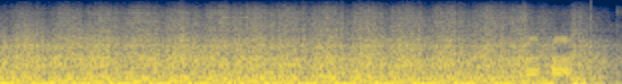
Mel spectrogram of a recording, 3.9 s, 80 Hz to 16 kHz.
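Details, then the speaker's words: 1995 BMW E36 M3 that sat two years, in neutral, cranking without the clutch pressed: quick, even starter chugging, about 3–4 beats per second, with no firing. Cranks but won't start; no fuel pump heard running. "it's cranking i don't hear the fuel pump running or anything yeah no fuel pump"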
